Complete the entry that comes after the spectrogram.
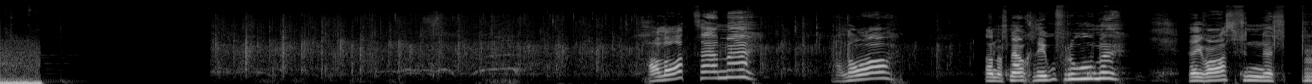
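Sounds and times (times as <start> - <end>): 
audience applause: 2.1 - 10.4
speech: 6.5 - 7.7, 8.3 - 9.0, 9.8 - 13.1.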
